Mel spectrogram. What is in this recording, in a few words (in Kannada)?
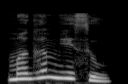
"ಮಕಮಕಿಸು", Kannada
